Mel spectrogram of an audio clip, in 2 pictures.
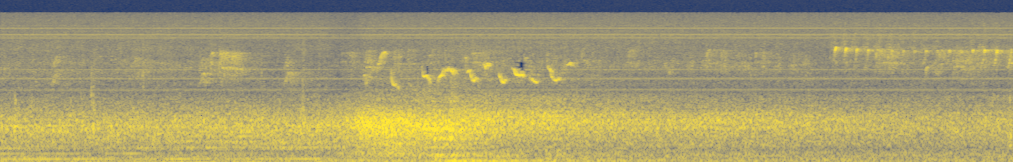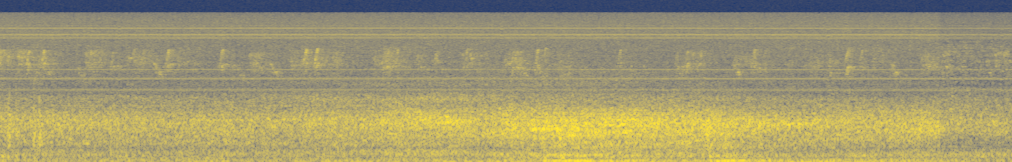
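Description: Road traffic crossing the road bridge overhead: a steady wash of vehicle noise that swells as vehicles pass, about four seconds in and again around sixteen seconds in. Birds chirp briefly about four seconds in.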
